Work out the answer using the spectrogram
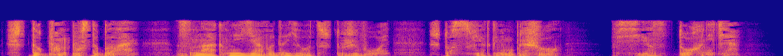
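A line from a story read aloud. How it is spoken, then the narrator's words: Whispering. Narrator (Russian): шептал он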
